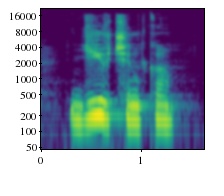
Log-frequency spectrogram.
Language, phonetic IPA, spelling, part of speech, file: Ukrainian, [ˈdʲiu̯t͡ʃenkɐ], дівчинка, noun, Uk-дівчинка.ogg
- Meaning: diminutive of ді́вчина (dívčyna): girl, little girl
